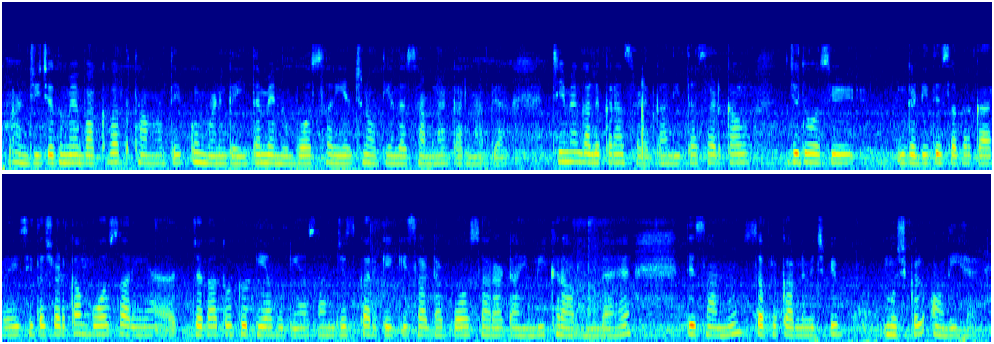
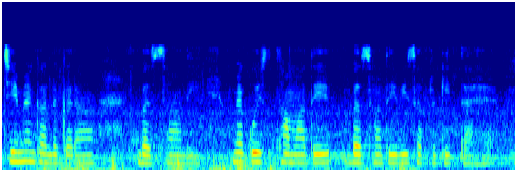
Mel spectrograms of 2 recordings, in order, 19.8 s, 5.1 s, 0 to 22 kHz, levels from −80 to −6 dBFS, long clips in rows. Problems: none marked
